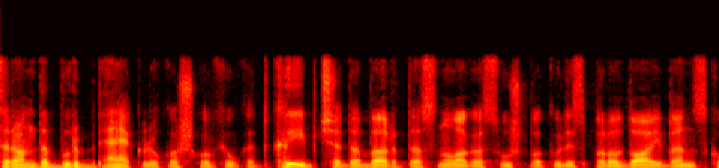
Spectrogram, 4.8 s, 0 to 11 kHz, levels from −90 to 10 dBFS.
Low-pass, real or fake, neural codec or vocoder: 7.2 kHz; fake; codec, 16 kHz, 0.8 kbps, ZipCodec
